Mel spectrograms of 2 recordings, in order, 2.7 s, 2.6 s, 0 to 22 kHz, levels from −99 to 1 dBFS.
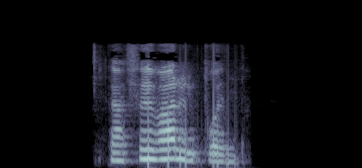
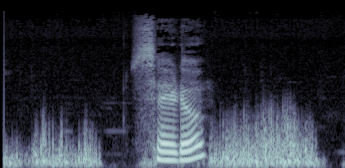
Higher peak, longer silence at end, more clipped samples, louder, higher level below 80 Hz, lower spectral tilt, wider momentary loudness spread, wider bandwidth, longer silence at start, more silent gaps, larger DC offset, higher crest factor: second, -12 dBFS vs -4 dBFS; first, 0.95 s vs 0.15 s; neither; second, -29 LUFS vs -22 LUFS; second, -60 dBFS vs -42 dBFS; about the same, -5.5 dB/octave vs -6.5 dB/octave; second, 11 LU vs 14 LU; second, 7.8 kHz vs 14.5 kHz; first, 0.85 s vs 0 s; neither; neither; about the same, 20 dB vs 18 dB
